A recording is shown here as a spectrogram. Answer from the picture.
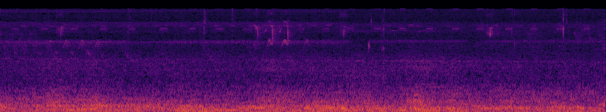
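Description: Airplane passing overhead: a steady low rumble.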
